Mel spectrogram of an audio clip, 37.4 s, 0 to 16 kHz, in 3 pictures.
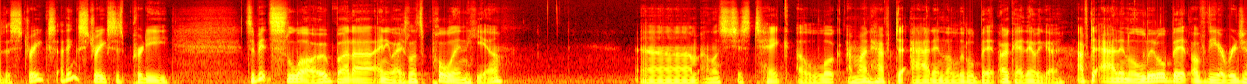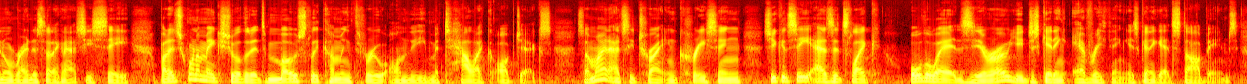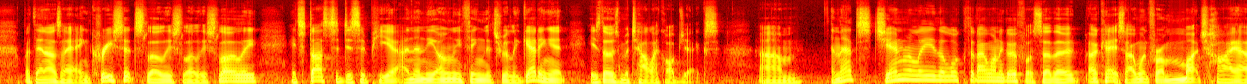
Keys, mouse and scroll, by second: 1.3 middle click, 3.5 scroll up 1, 4.0 shift+middle click, 4.4 middle click, 7.8 middle click, 8.8 click, 11.6 middle click, 11.8 click, 17.4 click, 29.5 middle click, 31.4 scroll down 1.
